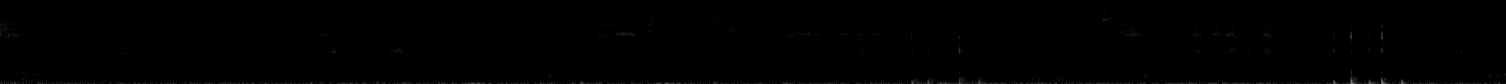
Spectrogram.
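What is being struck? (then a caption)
Wooden tree slice coaster. A round, solid wooden tree-slice coaster with a bark rim is held flat on the palm while fingertips and long nails rub and scratch its top face. Soft, breathy rubbing alternates with bursts of bright, dry scratching, and a few sharper clicks stand out near the end. The sound is quiet and stays close throughout.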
